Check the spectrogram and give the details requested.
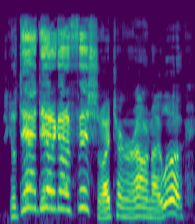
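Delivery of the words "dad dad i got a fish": acted, very high, shrill, excited yell. Retelling a fishing memory, little sister calling to her dad: imitating sister yelling. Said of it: "My sister yells".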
